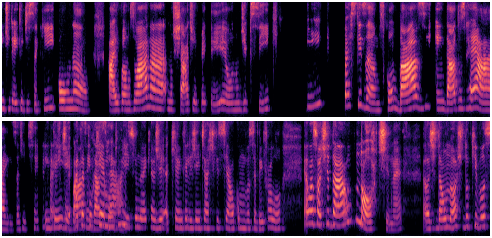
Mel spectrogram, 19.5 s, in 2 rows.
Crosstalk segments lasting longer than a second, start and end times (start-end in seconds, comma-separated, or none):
10.6-12.4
